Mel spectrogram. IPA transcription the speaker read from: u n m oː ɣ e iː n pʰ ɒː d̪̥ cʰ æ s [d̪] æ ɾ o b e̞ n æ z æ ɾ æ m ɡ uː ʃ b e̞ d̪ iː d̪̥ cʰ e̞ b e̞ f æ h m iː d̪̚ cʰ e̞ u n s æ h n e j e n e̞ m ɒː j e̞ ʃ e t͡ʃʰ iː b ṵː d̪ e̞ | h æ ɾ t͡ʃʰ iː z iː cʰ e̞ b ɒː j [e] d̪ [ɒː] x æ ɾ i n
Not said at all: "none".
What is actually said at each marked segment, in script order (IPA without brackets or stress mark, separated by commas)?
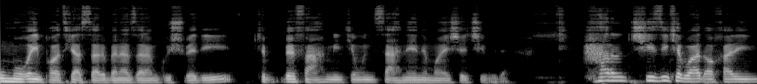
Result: t̪, æ, ɒː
